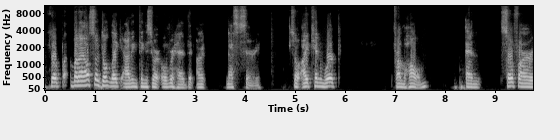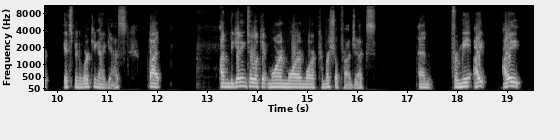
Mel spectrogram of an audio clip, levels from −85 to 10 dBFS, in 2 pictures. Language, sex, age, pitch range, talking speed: English, male, 40-59, 120-145 Hz, 140 wpm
